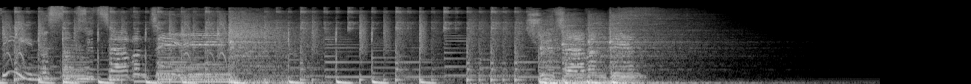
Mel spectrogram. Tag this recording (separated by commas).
Music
